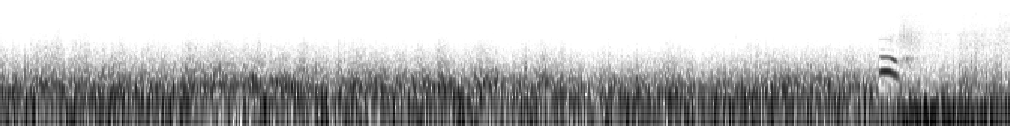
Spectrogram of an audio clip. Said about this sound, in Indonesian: Sampai di puncak, cuacanya berubah, dingin, angin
